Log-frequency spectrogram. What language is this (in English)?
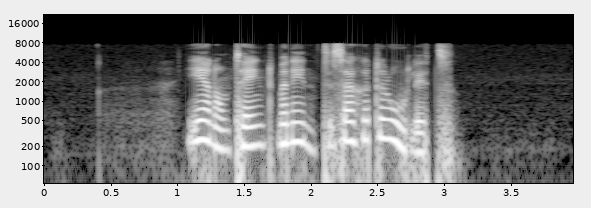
Swedish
